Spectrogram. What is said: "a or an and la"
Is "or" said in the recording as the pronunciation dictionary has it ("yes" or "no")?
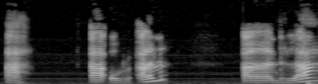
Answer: yes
